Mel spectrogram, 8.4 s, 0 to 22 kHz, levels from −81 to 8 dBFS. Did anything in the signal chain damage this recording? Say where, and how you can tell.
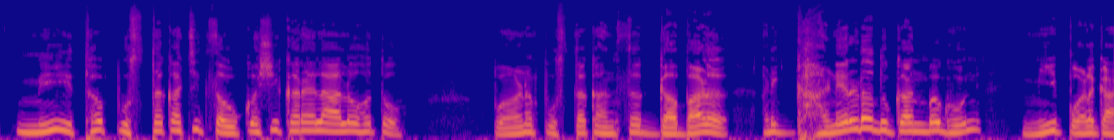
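No, nothing in the chain audibly damaged this speech.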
